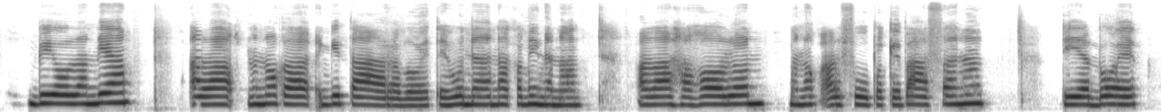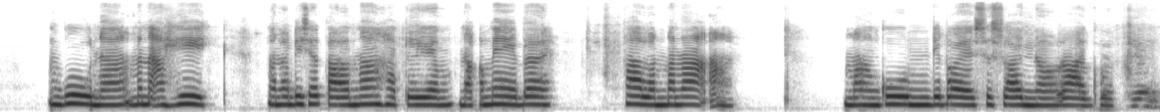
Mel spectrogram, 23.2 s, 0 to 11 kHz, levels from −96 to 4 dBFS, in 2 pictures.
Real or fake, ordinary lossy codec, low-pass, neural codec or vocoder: fake; none; 9.9 kHz; codec, 44.1 kHz, 3.4 kbps, Pupu-Codec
